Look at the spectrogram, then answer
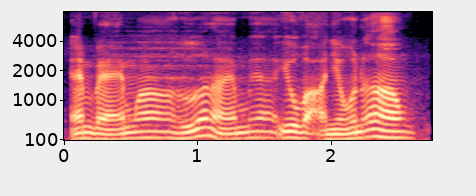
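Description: A man's voice: medium pitch, fast, a bit bright. A man giving fatherly, persuasive advice in a casual interview, often asking for agreement. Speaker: volunteer counselor interviewing a guest.

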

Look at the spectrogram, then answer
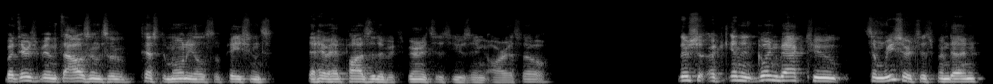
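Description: A man's voice: mid-range voice, a little mellow. A man hosting a webinar, presenting slides in a loose, rambling way with repeated words and restarts. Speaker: webinar host.

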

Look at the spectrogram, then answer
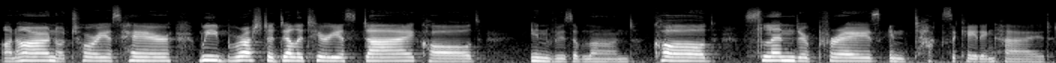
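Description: A woman reads her poetry aloud with a bright, forward tone. Her voice is crisp and clean. Her delivery is rhythmic and incantatory. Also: mid-range voice, fairly even intonation, takes it slowly. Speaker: poet. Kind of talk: poetry reading.

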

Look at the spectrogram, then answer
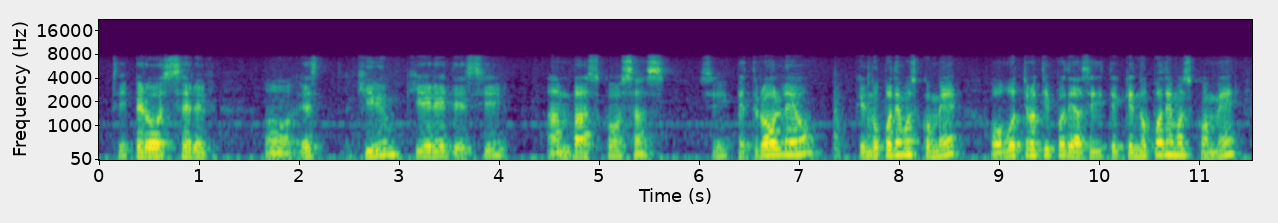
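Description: Patient man teaching slowly, dull sound. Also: mid-range voice. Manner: patient, repeats words slowly, checks in with "¿sí?". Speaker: Korean language teacher. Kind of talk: explaining vocabulary to a video audience. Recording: slightly dull sound with faint noise.

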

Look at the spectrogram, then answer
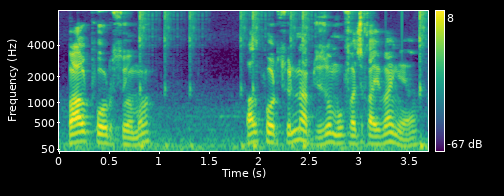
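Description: A man giving casual, excitable let's-play commentary, chatting away and talking to the animals in the game. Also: medium pitch, fast talker, slight background noise. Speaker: gameplay commentator.

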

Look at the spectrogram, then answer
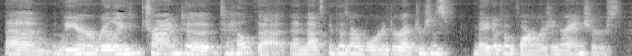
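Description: Female guest, 30s, lender, calm explainer, lowish voice, echoey studio sound. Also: moderate pace. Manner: steady, informative, frequent "um" fillers. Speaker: farm lending relationship manager, guest. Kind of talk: explanatory interview answers. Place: indoor studio with virtual backdrop. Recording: roomy room sound.

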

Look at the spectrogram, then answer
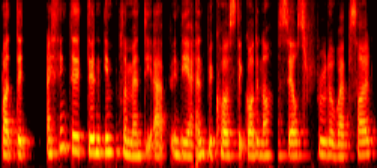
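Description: This young woman from Austria chats casually in English as an interview guest, sharing her story in an easygoing way through a video call at home. She talks fairly quickly, her voice sitting fairly low.

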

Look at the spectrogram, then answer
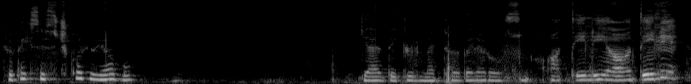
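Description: A woman's voice: medium pitch, measured pace, warm tone, slight background noise. A woman at home filming her cats on a phone, giving casual running commentary, laughing often and playfully cooing at and scolding them.

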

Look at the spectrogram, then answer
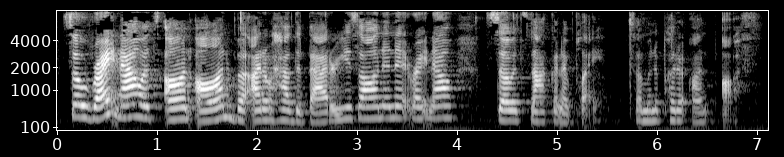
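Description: A woman in her thirties, a product reviewer, casually demonstrates a product step by step in the open kitchen and dining room of her home, explaining simply and repeating instructions. Her voice is on the high side, pushed and bright with vocal fry, at a moderate pace.

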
